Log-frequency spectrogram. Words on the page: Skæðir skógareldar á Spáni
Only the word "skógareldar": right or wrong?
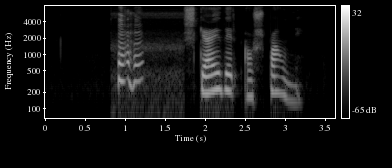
wrong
